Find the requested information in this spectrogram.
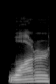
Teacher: In American accent, T is not always strong. Sometimes it sounds like a soft D.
